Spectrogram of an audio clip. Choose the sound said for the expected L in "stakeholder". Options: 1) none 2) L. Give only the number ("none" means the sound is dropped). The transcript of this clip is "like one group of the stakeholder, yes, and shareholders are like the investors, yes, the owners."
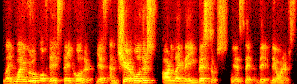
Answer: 2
